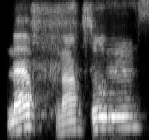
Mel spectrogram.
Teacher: Bukan nafa, tapi naf ditahan dan dialirkan.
